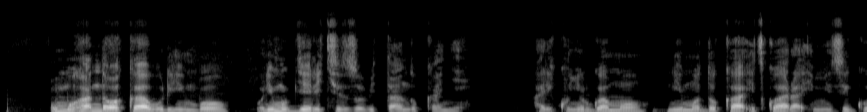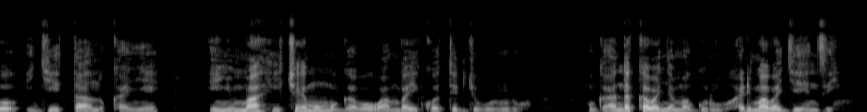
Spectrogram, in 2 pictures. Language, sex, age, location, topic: Kinyarwanda, male, 25-35, Kigali, government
